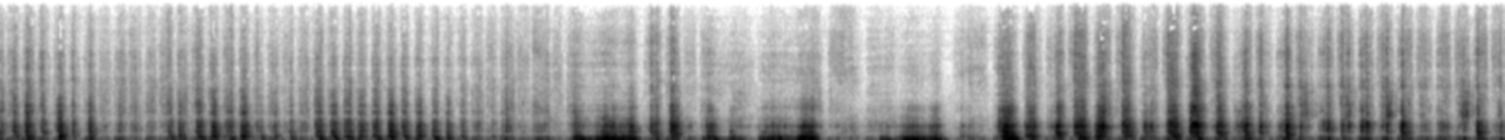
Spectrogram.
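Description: A wooden stylus scratches across the coating of a flat page of wax-coated scratch art paper in quick, steady back-and-forth strokes. The dry, rasping scrape sits mostly in the low-mid range, with a brief heavier, denser scratching patch near the middle before the fast rhythmic strokes resume.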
